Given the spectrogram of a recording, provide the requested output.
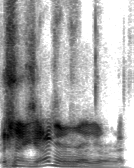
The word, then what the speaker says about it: Javier: There are people who pronounce my name Javier, Javier, Javier. If you don't know how to pronounce it, it is Mr. Javier.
